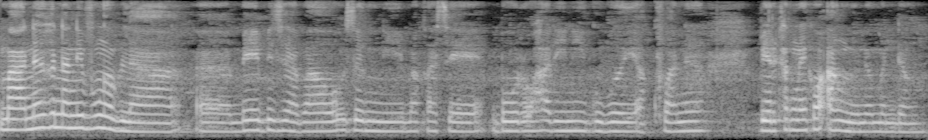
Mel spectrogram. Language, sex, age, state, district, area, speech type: Bodo, female, 18-30, Assam, Kokrajhar, rural, spontaneous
